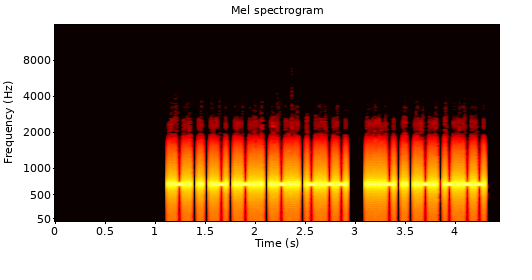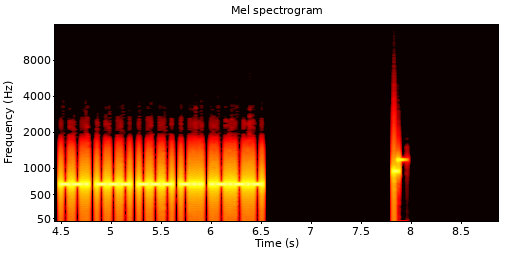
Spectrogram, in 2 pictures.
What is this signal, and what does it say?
Morse code, heard as a keyed tone, about 40 wpm, 700 Hz. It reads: REALLY VERY GOOD.
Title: Sentences from Top 600 Words 40wpm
